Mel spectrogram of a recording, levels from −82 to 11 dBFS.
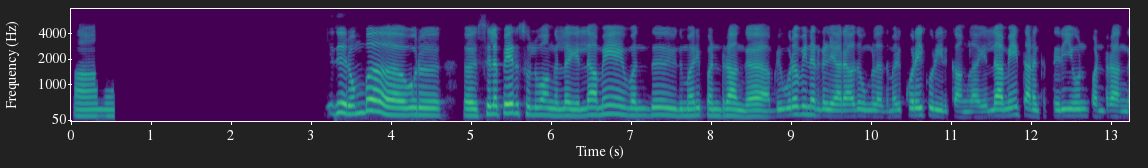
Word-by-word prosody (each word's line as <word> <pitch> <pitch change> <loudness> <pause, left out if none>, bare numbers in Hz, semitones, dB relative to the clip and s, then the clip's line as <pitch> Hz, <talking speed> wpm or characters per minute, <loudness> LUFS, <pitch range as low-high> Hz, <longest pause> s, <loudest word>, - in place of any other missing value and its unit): ஆமா. 170 0 -4 2.7
இது 255 - -1 0.2
ரொம்ப, 250 +6 -2 0.6
ஒரு 195 -1 +1 0.8
சில 220 0 +3
பேர் 240 0 +8
சொல்லுவாங்கள்ல, 190 -3 -1
எல்லாமே 195 +4 0 0.3
வந்து 180 +2 -3 0.2
இது 175 - -4
மாதிரி 180 +2 -1
பண்றாங்க. 170 -2 0 0.2
அப்படி 150 +3 -6
உறவினர்கள் 200 -4 -1
யாராவது 160 +2 0
உங்கள 160 -1 -5
அந்த 150 - -17
மாதிரி 165 +1 -7
குறை 190 0 +3
கூறி 350 -3 0
இருக்காங்களா? 145 - -6
எல்லாமே 170 +4 +2 0.2
தனக்கு 165 -3 -2
தெரியுன்னு 175 +1 -2
பண்றாங்க. 155 -2 -4
175 Hz, 115 wpm, -23 LUFS, 165-195 Hz, 2.7 s, பேர்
